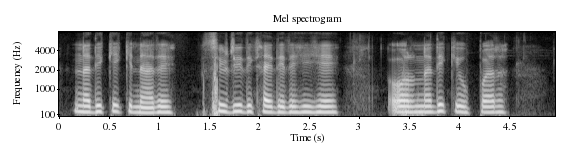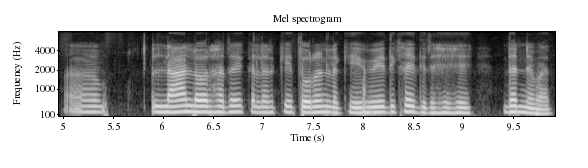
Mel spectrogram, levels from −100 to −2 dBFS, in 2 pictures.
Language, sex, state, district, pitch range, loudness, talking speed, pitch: Hindi, female, Bihar, Begusarai, 185-205 Hz, -17 LUFS, 155 wpm, 200 Hz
